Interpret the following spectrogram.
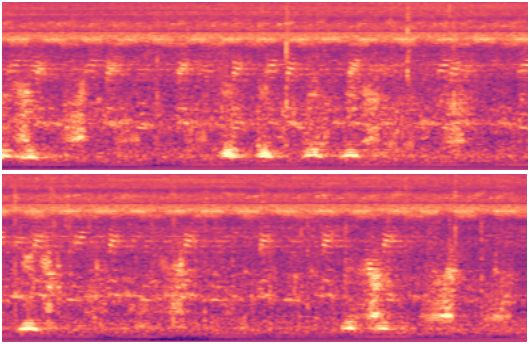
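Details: Chorus of frogs croaking: short low croaks repeating irregularly from several callers, over a constant high-pitched insect-like hiss and fainter scattered chirps.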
